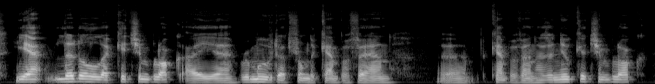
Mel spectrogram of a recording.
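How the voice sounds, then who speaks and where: A non-native accent at a moderate pace, with fairly even intonation and big swings in loudness, in a very clean recording against a silent background. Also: man, fairly low pitch for a man. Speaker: home renovator. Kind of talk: casual talk to camera. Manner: unscripted, hesitant.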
